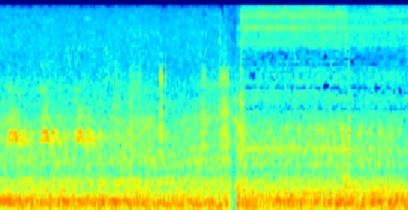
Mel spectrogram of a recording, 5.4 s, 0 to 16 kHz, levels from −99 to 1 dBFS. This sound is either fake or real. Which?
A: real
